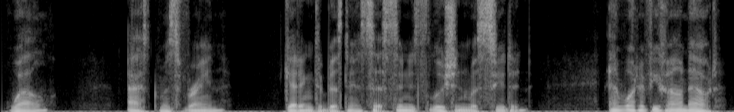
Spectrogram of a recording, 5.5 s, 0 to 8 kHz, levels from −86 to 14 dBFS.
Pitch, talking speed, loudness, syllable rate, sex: 110 Hz, 205 wpm, -17 LUFS, 6.4 syllables/s, male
